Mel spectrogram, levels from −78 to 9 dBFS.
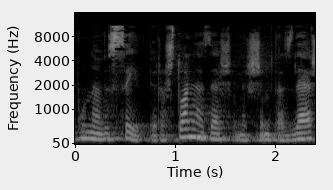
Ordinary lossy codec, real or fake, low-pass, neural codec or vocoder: MP3, 48 kbps; real; 14.4 kHz; none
